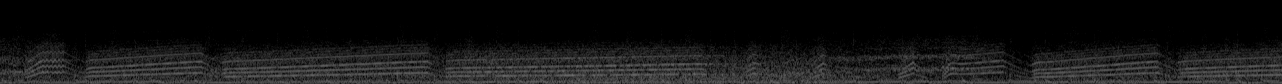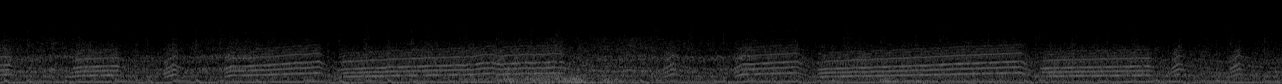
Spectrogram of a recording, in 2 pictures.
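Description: Formula One race cars in the video game Gran Turismo 3 scream through repeated rising and falling engine pitches with gear shifts, tire squeal and skids, loud and continuous, with a voice talking over the racing throughout.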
